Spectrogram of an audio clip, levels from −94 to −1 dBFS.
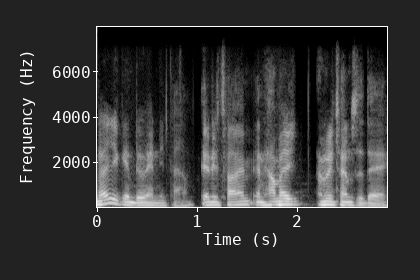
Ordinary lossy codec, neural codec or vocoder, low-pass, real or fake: Opus, 64 kbps; codec, 16 kHz, 2 kbps, X-Codec, HuBERT features, trained on general audio; 7.2 kHz; fake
